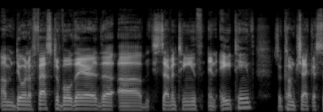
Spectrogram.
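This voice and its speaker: A man at a fairly slow pace, dry and close with no echo. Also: very clean recording, silent background. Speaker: podcast co-host. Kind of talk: casual banter, comedic. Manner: animated, playful.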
